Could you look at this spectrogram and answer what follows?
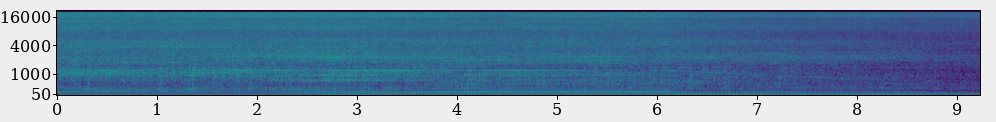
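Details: Generac standby generator started by switching the utility service disconnect off, with transfer switch and cool-down stages: smooth, steady hum with no knocks or roughness, tone stepping down near six seconds as the load changes; normal running.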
